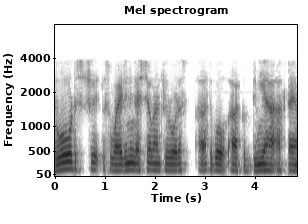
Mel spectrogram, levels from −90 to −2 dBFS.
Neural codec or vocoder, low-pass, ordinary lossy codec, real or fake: codec, 16 kHz, 2 kbps, FunCodec, trained on LibriTTS, 25 frames a second; 7.2 kHz; AAC, 16 kbps; fake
